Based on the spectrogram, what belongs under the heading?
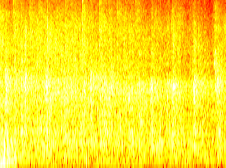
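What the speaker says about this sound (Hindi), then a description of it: "तालियां बजा के मत उड़ाओ" An audience claps together in a soft, even patter of applause, moderately distant and continuing throughout.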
